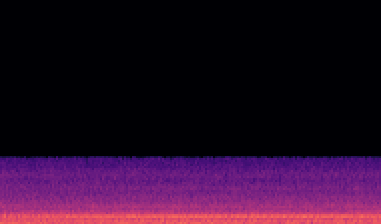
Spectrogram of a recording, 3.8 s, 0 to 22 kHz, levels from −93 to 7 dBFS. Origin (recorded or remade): remade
